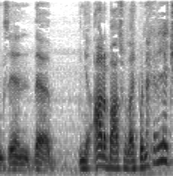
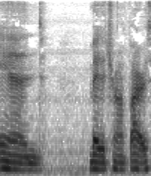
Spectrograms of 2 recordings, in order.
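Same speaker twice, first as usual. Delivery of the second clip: plain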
